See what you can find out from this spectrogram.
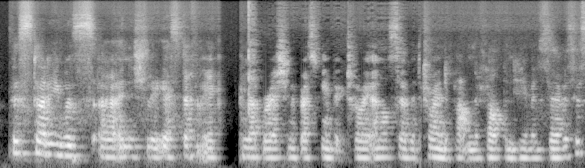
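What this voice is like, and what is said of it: British accent. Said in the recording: “you have a wonderful accent... Originally from the UK... that's maybe why I've still got the accent.”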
